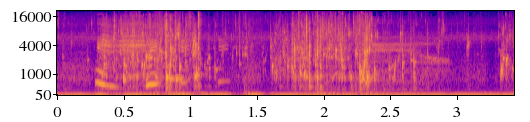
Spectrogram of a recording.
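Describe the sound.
Water is poured and sloshed over a person's head to rinse it, splashing and trickling in irregular bursts, with brief lulls between pours and no talking.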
